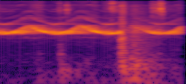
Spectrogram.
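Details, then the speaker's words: Van alarm test: deadlocked via factory remote twice, wait at least a minute, then door opened manually with key; loud siren sweeping up and down about twice a second with door clunk; alarm working normally. "If you open up that door and you hear the alarm going, you'll know that you've got an alarm."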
